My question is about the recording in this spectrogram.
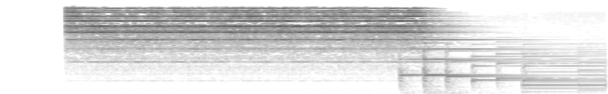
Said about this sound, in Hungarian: Kedves hallgatónk, jól sejtettem, hallom a csengőt, elköszönök, áldás békességet.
